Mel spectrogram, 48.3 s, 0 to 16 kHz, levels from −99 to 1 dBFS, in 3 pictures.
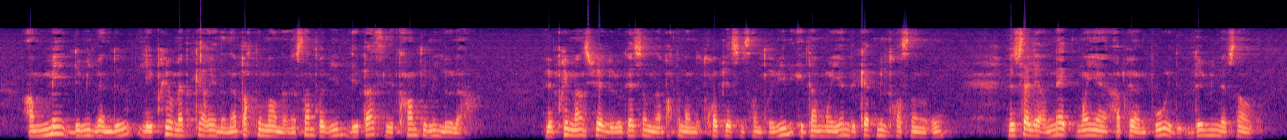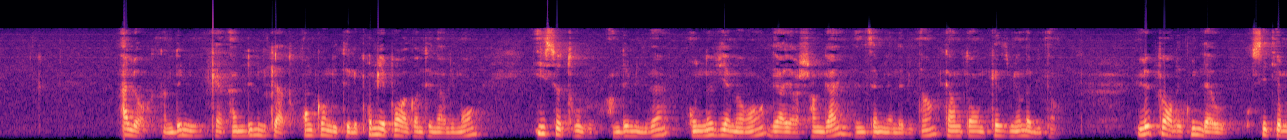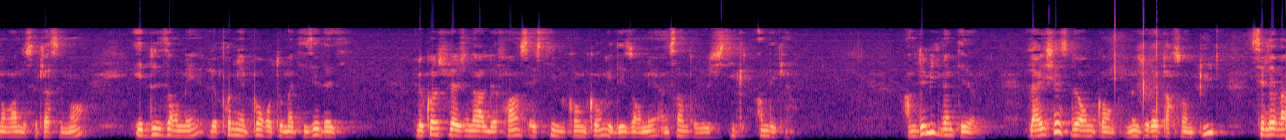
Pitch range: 120-145 Hz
